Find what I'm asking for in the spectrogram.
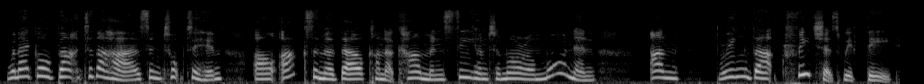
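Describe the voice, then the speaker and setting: A woman's voice: high-pitched, big pitch swings, moderate pace, darkish tone, dry recording, pitched above the performer's own voice. A woman voicing an eager young girl who proudly tries out a broad Yorkshire dialect.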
